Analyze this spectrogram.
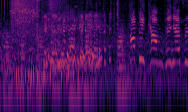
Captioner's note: all giggling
